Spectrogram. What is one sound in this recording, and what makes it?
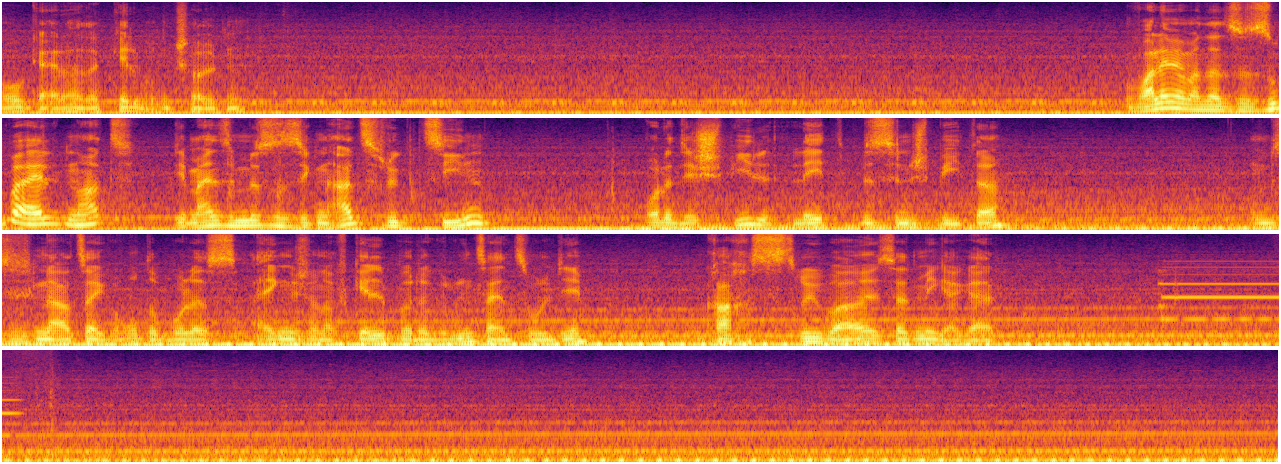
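Train wheels rumble low on the rails.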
